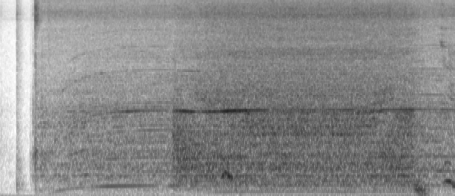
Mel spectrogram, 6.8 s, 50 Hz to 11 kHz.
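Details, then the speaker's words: Hoover Junior 1354a Dirtsearcher upright vacuum, old machine arriving damaged, first switch-on: motor spins up to a steady high whine with a quick, fairly even rattle; very sloppy drive belt had ridden up onto the belt pulley. "the parchment was very much oh it makes a weird rattling sound but then very quickly stinks very quickly became not so beautiful"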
